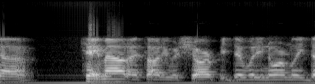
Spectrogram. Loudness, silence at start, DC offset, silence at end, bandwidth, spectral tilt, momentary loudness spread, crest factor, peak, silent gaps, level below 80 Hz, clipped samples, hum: -19 LUFS; 0 s; under 0.1%; 0 s; over 20 kHz; -3 dB/octave; 11 LU; 14 dB; -6 dBFS; none; -46 dBFS; under 0.1%; none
